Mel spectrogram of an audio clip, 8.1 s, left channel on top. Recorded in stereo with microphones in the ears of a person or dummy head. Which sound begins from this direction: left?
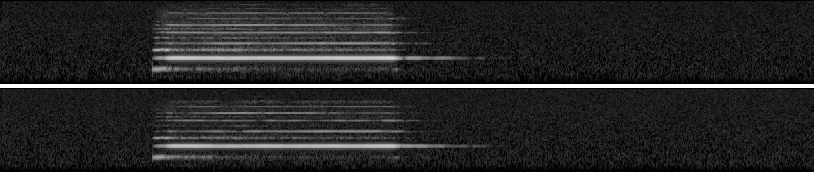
A flute, at 1.5 s.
